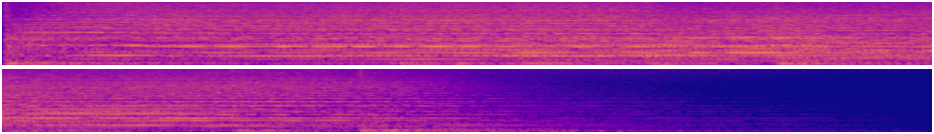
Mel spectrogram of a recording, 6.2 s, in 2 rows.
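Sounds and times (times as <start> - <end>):
musical stinger: 0.0 - 4.8.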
